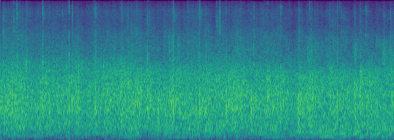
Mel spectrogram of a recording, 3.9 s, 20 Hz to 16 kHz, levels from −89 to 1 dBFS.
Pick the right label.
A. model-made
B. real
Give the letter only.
A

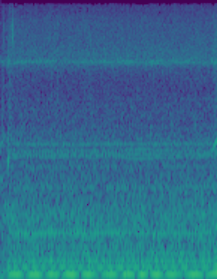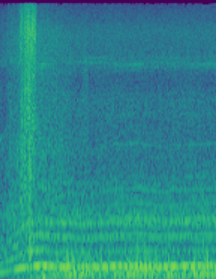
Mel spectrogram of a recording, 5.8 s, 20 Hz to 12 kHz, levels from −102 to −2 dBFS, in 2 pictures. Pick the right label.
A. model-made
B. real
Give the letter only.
B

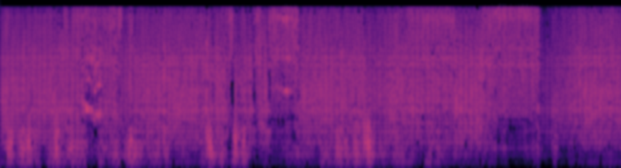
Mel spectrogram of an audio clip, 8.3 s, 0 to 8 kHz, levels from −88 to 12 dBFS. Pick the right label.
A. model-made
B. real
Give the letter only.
A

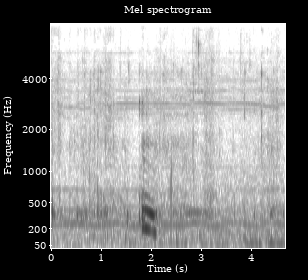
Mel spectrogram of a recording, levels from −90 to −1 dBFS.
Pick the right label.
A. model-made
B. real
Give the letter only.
B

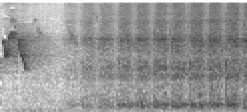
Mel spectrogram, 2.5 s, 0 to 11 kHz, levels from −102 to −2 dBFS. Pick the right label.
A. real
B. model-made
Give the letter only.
A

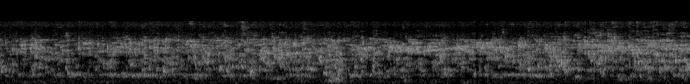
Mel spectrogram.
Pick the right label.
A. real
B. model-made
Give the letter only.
B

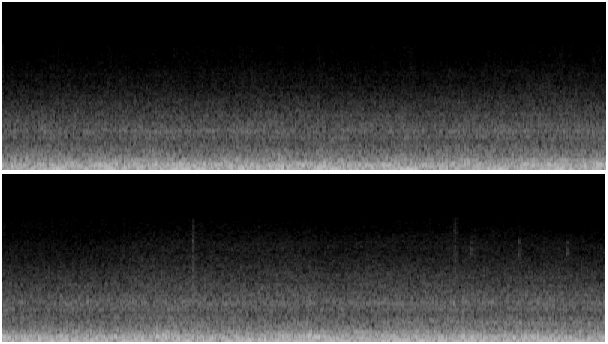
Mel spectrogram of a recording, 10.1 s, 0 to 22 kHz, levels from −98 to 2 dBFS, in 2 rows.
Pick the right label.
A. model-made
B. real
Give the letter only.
B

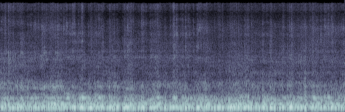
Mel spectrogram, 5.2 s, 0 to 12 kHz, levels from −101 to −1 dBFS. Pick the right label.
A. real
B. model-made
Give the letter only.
B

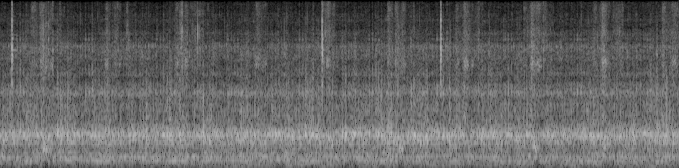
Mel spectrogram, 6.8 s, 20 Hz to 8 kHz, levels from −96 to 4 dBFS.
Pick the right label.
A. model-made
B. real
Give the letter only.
B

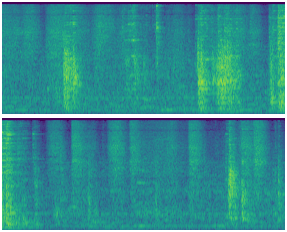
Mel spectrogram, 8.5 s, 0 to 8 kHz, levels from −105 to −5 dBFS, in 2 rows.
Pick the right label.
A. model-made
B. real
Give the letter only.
B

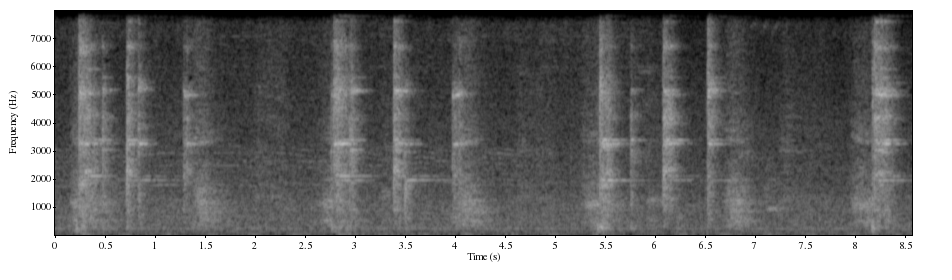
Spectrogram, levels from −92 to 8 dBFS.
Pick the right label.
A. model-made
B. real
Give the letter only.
B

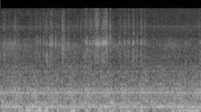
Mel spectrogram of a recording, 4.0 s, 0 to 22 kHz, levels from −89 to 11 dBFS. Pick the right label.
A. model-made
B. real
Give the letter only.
B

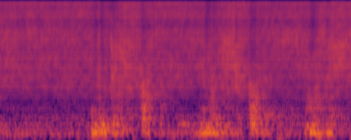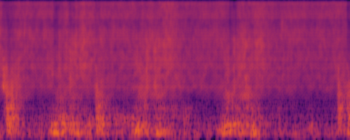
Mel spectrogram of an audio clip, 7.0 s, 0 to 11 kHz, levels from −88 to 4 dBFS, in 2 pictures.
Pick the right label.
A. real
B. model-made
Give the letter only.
B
